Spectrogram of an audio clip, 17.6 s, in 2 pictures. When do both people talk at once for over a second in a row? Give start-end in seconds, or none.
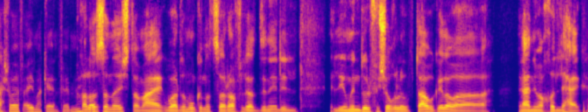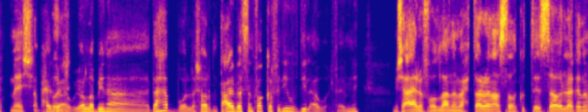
none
